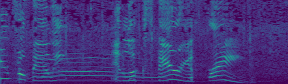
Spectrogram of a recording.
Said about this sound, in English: Oh, it's just a cat. It seems to have a collar. It's probably lost.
